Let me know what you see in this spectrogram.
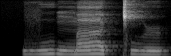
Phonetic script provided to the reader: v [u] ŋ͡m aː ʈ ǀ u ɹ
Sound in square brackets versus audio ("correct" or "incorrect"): correct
